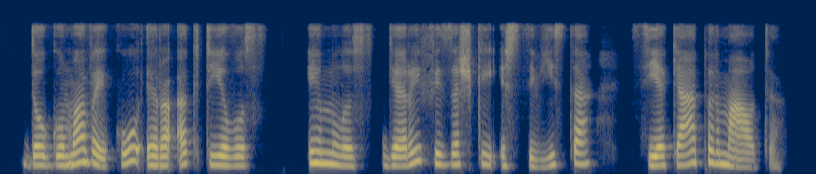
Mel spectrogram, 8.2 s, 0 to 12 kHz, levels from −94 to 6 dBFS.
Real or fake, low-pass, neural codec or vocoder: fake; 7.2 kHz; codec, 16 kHz, 0.9 kbps, LongCat-Audio-Codec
